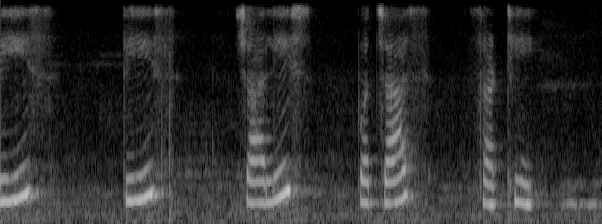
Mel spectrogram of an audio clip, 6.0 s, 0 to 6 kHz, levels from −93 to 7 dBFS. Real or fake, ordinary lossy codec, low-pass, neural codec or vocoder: fake; none; 5.4 kHz; vocoder, 22.05 kHz, 80 mel bands, WaveNeXt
